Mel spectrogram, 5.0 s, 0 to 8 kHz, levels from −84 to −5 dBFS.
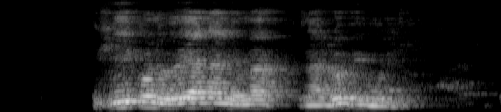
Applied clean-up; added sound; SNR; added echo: none; none; none; reverberation time 0.7 s.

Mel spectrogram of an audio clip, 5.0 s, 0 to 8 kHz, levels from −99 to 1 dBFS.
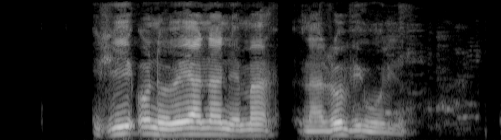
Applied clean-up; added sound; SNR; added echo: none; none; none; none.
